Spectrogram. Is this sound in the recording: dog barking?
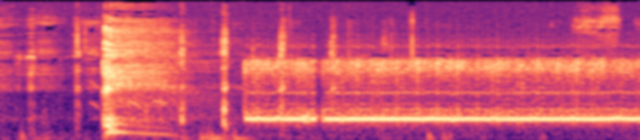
no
